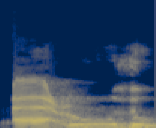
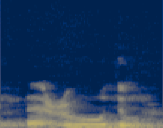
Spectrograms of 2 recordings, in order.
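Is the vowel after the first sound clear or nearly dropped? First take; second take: clear; dropped. First: The vowel after the hamza is fully open. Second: The vowel after the hamza is nearly dropped. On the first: The speaker calls it right. "Harusnya dibaca dibuka dengan semestinya" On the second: The speaker calls it wrong. "seakan-akan hamzanya mati"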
